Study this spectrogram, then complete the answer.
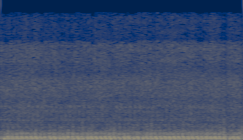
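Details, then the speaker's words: Motorcycle exhaust giving a steady, loud, blaring rumble with no muffling, as if running an open exhaust. The owner reports play at the silencer-to-catalytic-converter joint; the leak is suspected, not confirmed. "j'ai du mal à parler en plus tellement ça me perturbe mais le beau fils est bien forcé c'est comme si j'étais en échappement libre en fête"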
